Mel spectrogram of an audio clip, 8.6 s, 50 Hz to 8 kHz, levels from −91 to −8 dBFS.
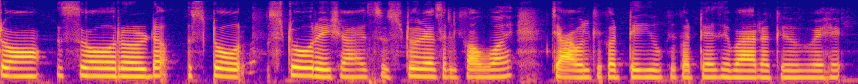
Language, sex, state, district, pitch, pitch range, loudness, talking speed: Hindi, female, Himachal Pradesh, Shimla, 225 Hz, 210-240 Hz, -15 LUFS, 160 wpm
